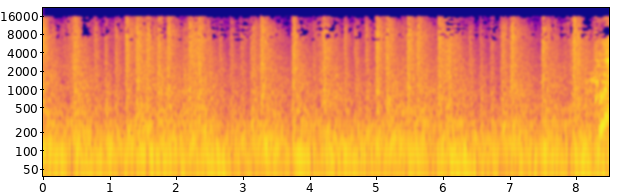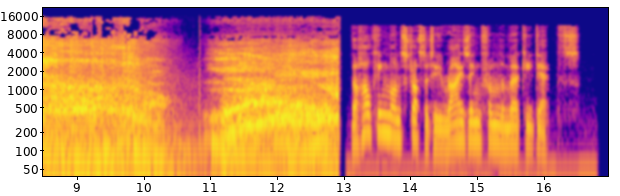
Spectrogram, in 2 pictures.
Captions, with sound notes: (War Drums) (War Drums) (Monster Roaring) The Hulking Monstrosity Rising From The Murky Depths...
